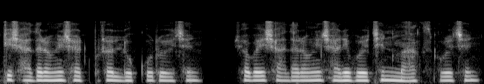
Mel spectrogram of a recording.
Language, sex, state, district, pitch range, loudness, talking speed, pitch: Bengali, female, West Bengal, Cooch Behar, 180-190 Hz, -16 LUFS, 175 wpm, 185 Hz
